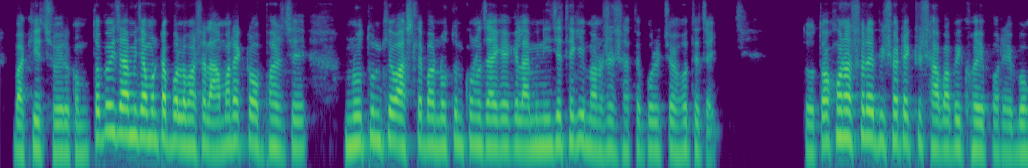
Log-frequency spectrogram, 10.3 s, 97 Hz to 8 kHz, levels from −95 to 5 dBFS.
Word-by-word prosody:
বা 155 - +4
কিছু 160 -2 -3
এরকম। 150 0 -3
তবে 215 +3 0
ওই - - +3
যে, 235 - +7
আমি 225 - +3
যেমনটা 215 -1 +5
বললাম 185 -2 +4
আসলে 170 -1 0
আমার 185 +3 -1
একটা 185 +1 -4
অভ্যাস 170 0 -3
যে, 170 - -2 0.6
নতুন 190 +3 0
কেউ 200 -1 +4
আসলে 180 +3 -4
বা 180 - +4
নতুন 180 +2 -3
কোন 190 - -1
জায়গায় 175 0 +1
গেলে 175 -1 +1
আমি 175 - -2
নিজে 180 +2 0
থেকেই 195 0 0
মানুষের 165 0 -4
সাথে 155 +1 -8
পরিচয় 160 -1 -4
হতে 160 0 -6
চাই। - - -9 0.9
তো - - -5
তখন 190 +3 +4
আসলে 215 +1 +2
বিষয়টা 195 +1 0
একটু 190 +1 -8
স্বাভাবিক 170 -1 0
হয়ে 160 -2 +1
পড়ে 155 -1 -6
এবং 155 +1 -2
175 Hz, 230 wpm, -22 LUFS, 160-195 Hz, 0.9 s, যে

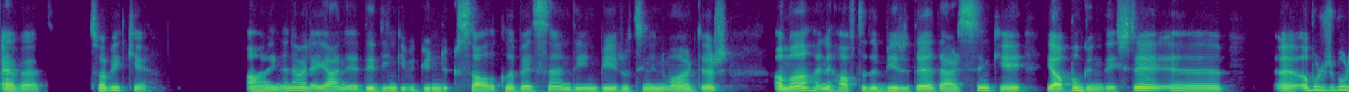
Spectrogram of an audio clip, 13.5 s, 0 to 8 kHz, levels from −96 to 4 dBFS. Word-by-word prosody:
Evet, 150 -7 +1 0.5
tabii 210 +2 0
ki. - - -6 0.9
Aynen 180 +2 -1
öyle. 210 -8 0
Yani 165 +2 0
dediğin 190 +2 +2
gibi, 175 -4 -4
günlük 180 +2 -3
sağlıklı 170 +2 0
beslendiğin 175 +2 -1
bir 175 -2 +1
rutinin 175 0 -2
vardır 180 -1 -1 0.4
ama, 180 +4 +4
hani, 175 -1 +1
haftada 180 +1 -1
bir 190 -3 0
de 180 +2 +4
dersin 180 +3 0
ki 210 +2 -1 0.2
"Ya, - - +6
bugün 185 -9 +1
de, 145 -1 -1
işte, 155 +10 -1 0.2
eee, 190 -1 -2 0.5
eee, 195 0 +2
abur 230 +2 +2
cubur 230 +2 -1
180 Hz, 130 wpm, -20 LUFS, 170-195 Hz, 0.9 s, Ya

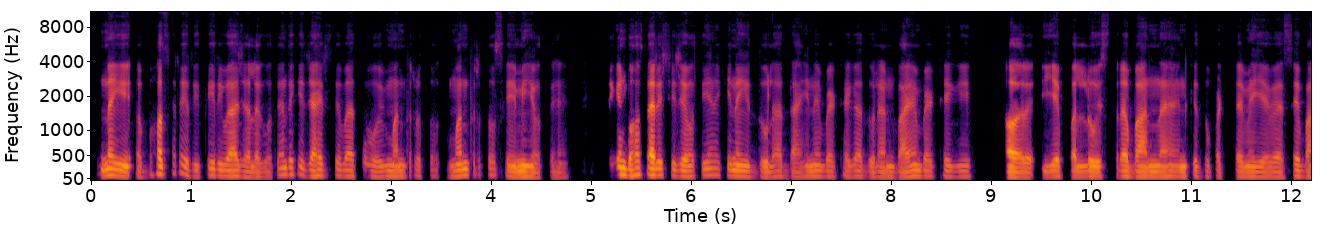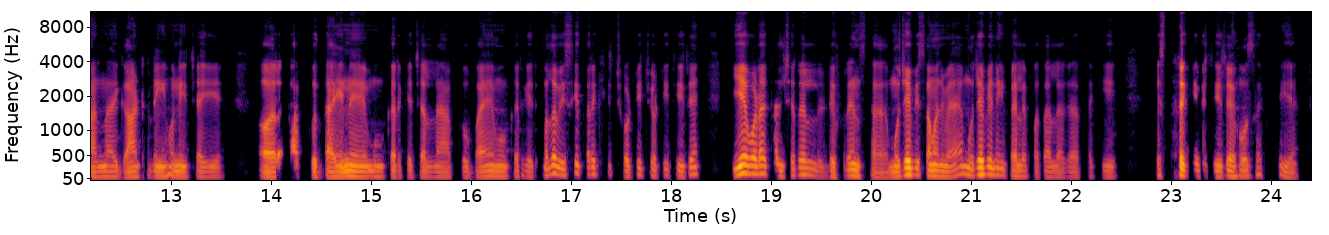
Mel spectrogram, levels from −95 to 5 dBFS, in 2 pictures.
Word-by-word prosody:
नहीं, 115 -5 +5
बहुत 145 +10 +1
सारे 165 -3 -5
रीति-रिवाज़ 110 -1 -2
अलग 95 -1 -3
होते 95 +8 -9
हैं। - - 0
देखिए, 135 -1 -5
ज़ाहिर-सी 115 +2 -1
बात 110 -1 -3
है, - - -12
वो 100 - -5
भी 100 - -3
मंत्र 105 +2 -4
तो 115 -1 -18 0.2
मंत्र 115 +2 0
तो 125 - -9
सेम 100 -5 0
ही 100 - +5
होते 95 0 -5
हैं। 90 - -11 0.5
लेकिन 135 - +5
बहुत 135 +3 +2
सारी 125 0 +8
चीज़ें 115 -3 -2
होती 105 +4 -2
हैं 130 0 -5
कि 115 - -7
नहीं, 105 -2 +2
दूल्हा 95 +1 -5
दाहिने 100 +1 -5
बैठेगा, 100 +1 -6
दुल्हन 95 0 -5
बाएँ 95 +4 -1
बैठेगी, 105 0 -7 0.4
और 90 -1 +6
ये 105 +1 +1
पल्लू 100 0 +2
इस 95 +1 -4
तरह 105 - +2
बाँधना 100 0 +1
है, 105 - -2
इनके 100 0 -3
दुपट्टे 95 0 -8
में 95 - 0
ये 95 -1 -2
वैसे 95 +4 -3
बाँधना 100 -1 -1
है, 100 - -3
गाँठ 95 +2 -2
नहीं 100 -2 0
होनी 100 0 +1
चाहिए, 95 -1 -7 0.4
और 95 0 +3
आपको 100 +1 -3
दाहिने 100 +2 +4
मुँह 100 0 -2
करके 105 0 -5
चलना 95 0 -6
है, 95 - -4
आपको 95 +1 -11
बाएँ 95 +2 -1
मुँह 100 -1 -2
करके, 105 - -9 0.2
मतलब 160 -2 +4
इसी 130 +6 -2
तरह 140 -3 -5
की 140 - -20
छोटी-छोटी 120 +3 -7
चीज़ें। 115 +6 -4 0.4
ये 160 - +12
बड़ा 155 0 +6
कल्चरल 125 0 -3
डिफ़रेंस 110 +2 0
था। 90 -1 -6
मुझे 100 +8 +9
भी 130 - -1
समझ 110 -3 +3
में 100 -1 +1
आया। 115 - -2
मुझे 135 -1 +7
भी 140 - +4
नहीं 130 -1 -1
पहले 105 -1 -3
पता 100 -1 -11
लगा 95 0 -9
था 95 - -22
कि 100 0 -11 0.4
इस - - -7
तरह - - +8
की - - -8
भी - - -11
चीज़ें 105 0 0
हो 105 +1 -2
सकती 105 -3 -9
हैं। 90 -1 -8
105 Hz, 235 wpm, -26 LUFS, 95-115 Hz, 0.5 s, ये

